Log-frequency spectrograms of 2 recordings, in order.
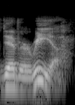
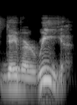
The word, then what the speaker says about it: debería: It's debería. Emphasis on just the I.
